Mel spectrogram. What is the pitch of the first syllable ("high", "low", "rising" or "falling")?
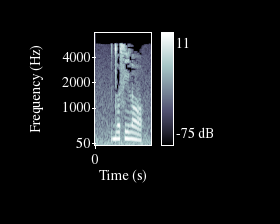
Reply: low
